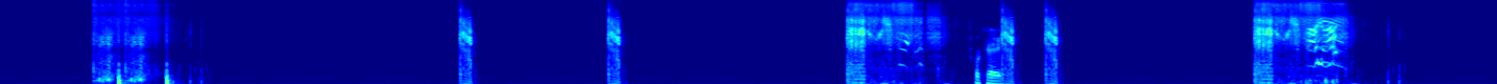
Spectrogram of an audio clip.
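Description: Electronic game sound effects zap and chime in short bursts.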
